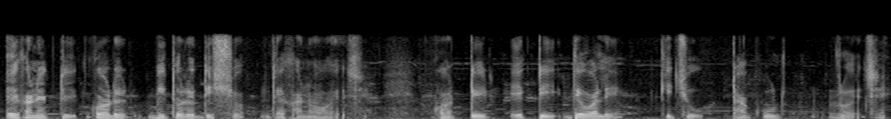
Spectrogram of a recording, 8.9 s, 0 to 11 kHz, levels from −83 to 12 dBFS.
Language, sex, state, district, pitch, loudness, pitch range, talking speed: Bengali, male, West Bengal, Jhargram, 150 Hz, -19 LUFS, 140-160 Hz, 95 wpm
